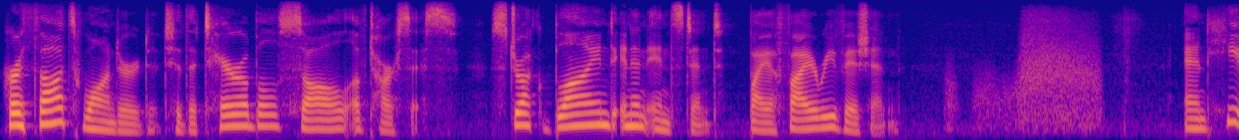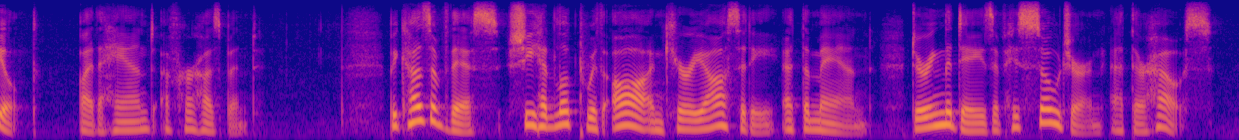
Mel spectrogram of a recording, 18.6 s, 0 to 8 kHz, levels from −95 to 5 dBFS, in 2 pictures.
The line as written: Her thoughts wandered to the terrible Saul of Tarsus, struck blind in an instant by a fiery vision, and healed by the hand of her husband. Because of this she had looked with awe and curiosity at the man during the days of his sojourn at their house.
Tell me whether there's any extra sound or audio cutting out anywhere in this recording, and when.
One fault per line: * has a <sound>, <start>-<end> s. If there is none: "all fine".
* has a sniff, 7.1-8.6 s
